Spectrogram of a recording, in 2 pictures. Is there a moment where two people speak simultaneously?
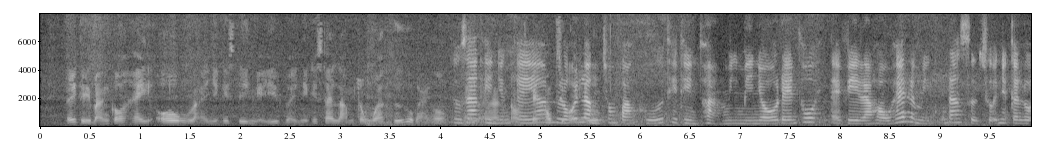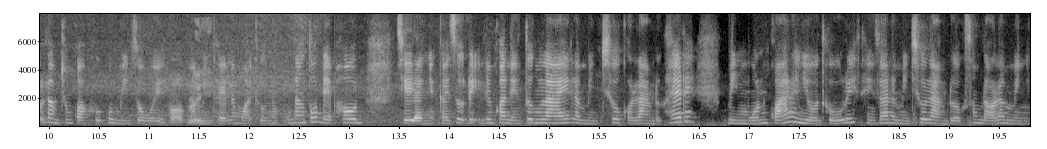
Yes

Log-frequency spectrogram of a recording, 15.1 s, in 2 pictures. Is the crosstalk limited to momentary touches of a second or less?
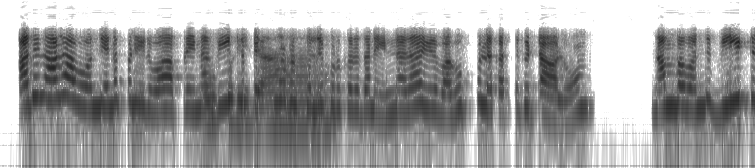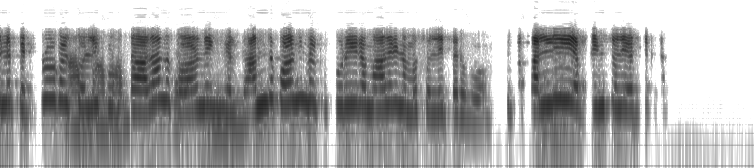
No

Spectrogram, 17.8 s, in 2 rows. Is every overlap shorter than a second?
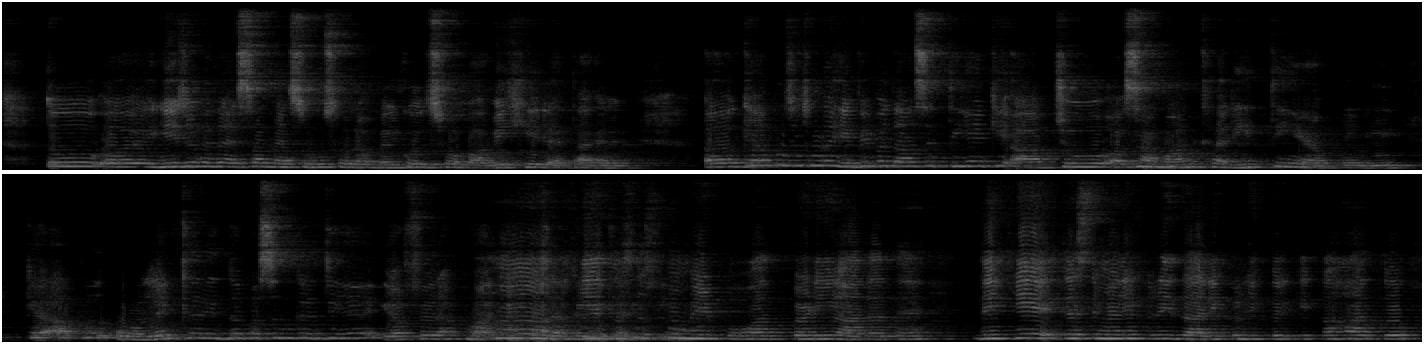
No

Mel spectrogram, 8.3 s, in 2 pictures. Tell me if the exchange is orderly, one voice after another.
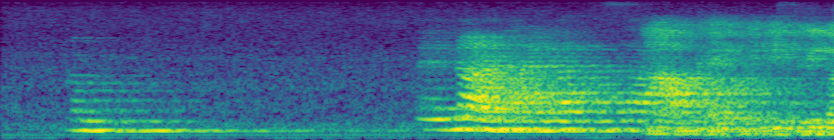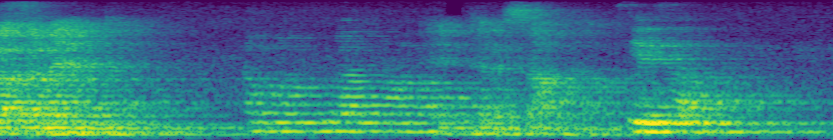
No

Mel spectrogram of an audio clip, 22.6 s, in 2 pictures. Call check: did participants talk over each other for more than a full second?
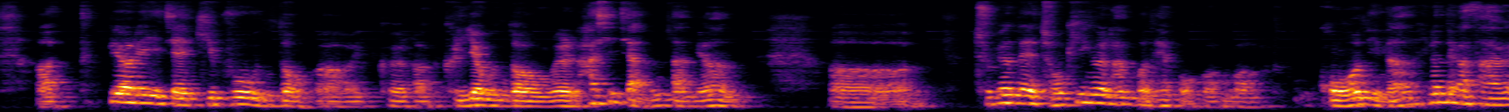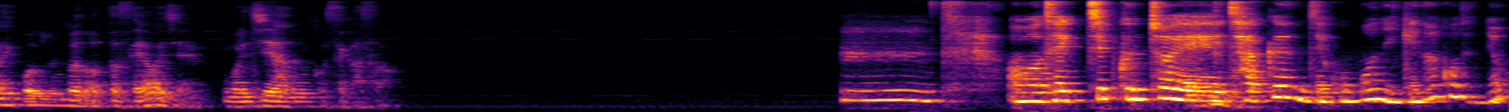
No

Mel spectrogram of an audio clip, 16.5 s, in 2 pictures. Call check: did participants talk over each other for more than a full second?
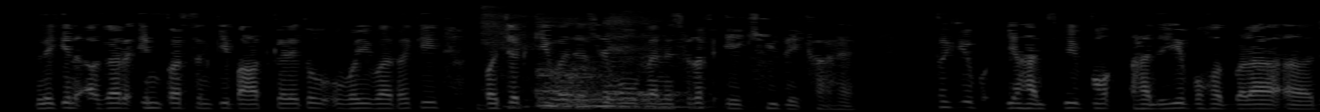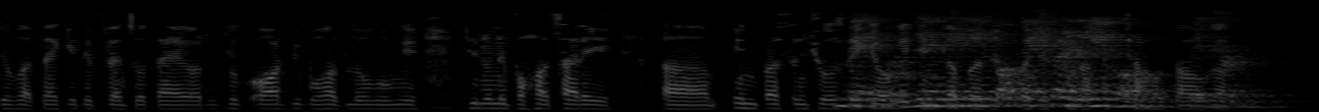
Yes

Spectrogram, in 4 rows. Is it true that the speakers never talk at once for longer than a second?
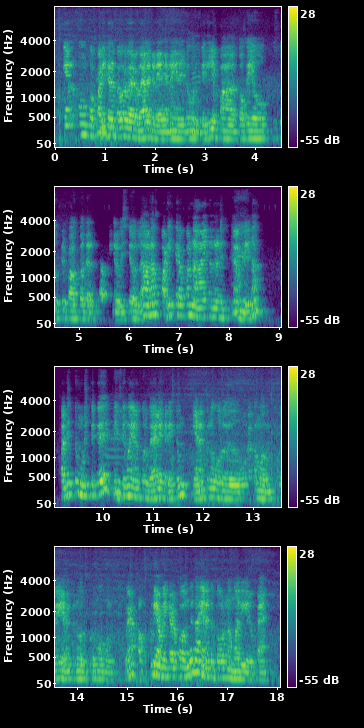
Yes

